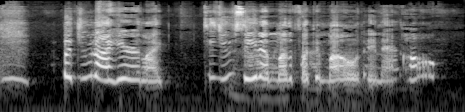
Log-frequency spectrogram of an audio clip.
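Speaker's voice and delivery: very high, tearful, sobbing crying voice, acted out. Retelling a complaint to a partner who said stop crying: imitating own past crying. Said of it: "stop crying".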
